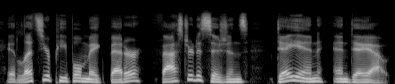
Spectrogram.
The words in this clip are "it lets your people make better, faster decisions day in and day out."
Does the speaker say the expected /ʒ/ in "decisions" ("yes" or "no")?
yes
